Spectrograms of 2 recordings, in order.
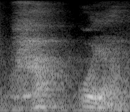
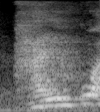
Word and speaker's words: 밝고: 요거 어떻게 쓰느냐? 어떻게 읽느냐? 받고야. 받고. 밝고 아니야. 받고야.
